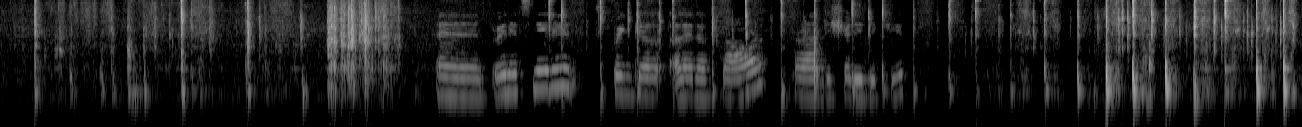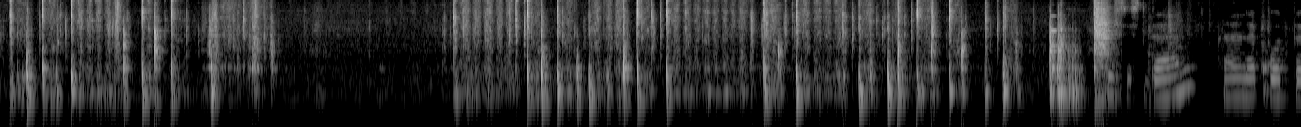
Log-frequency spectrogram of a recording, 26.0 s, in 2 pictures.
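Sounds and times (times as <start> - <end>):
rolling pin rolling dough: 0.4 - 3.2, 5.4 - 15.8, 17.4 - 23.3.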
